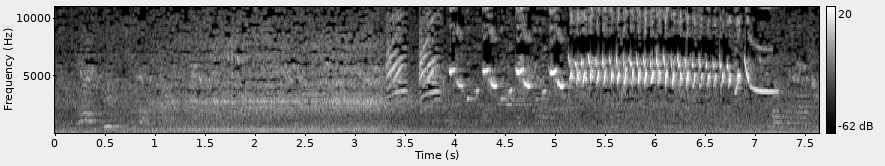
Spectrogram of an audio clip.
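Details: Goldfinch with white cheeks sings high sharp twittering notes, then a long rapid trill of evenly spaced pulses lasting about two seconds, ending in a thin downslurred whistle, over continuous low background noise.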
